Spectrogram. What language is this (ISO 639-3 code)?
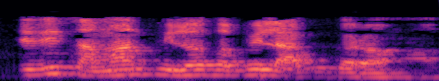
guj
